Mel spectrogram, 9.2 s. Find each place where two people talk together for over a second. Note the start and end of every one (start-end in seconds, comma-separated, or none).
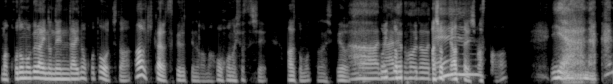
5.2-7.3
